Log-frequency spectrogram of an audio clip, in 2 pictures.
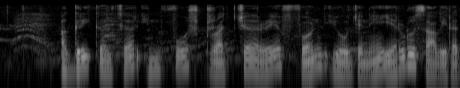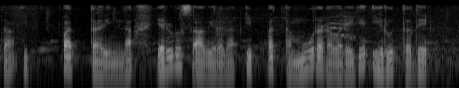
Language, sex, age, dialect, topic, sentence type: Kannada, male, 18-24, Mysore Kannada, agriculture, statement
